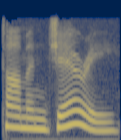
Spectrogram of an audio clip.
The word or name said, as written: Tom and Jerry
